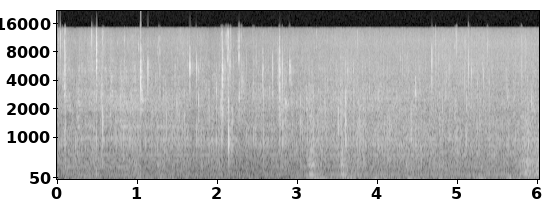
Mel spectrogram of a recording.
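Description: Tofu cubes, just added, frying in hot oil in a pan: a steady sizzle dotted with sharp crackles and pops.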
